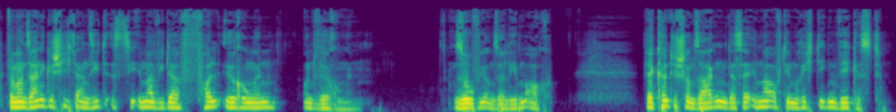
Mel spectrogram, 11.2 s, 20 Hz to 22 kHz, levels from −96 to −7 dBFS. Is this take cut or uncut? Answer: uncut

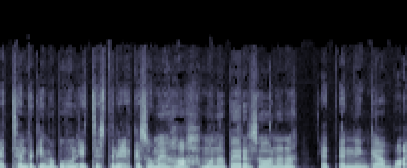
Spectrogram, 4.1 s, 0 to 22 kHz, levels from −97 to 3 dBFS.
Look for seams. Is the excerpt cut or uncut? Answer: uncut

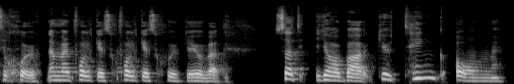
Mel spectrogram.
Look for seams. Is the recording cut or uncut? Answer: cut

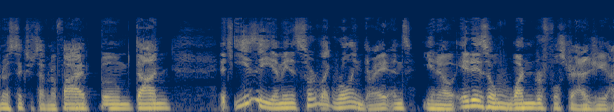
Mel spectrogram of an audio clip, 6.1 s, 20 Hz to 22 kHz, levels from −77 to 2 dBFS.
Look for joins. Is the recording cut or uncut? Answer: cut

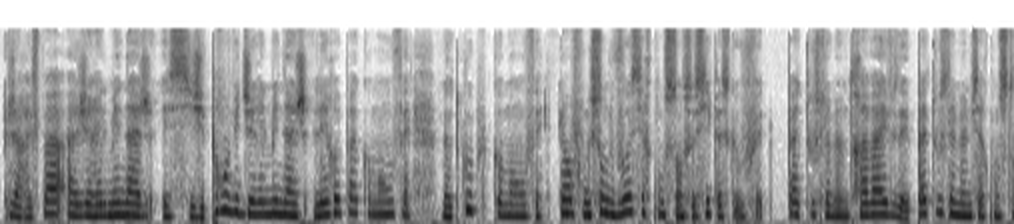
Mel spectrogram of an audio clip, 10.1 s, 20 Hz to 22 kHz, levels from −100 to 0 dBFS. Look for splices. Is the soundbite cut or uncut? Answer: uncut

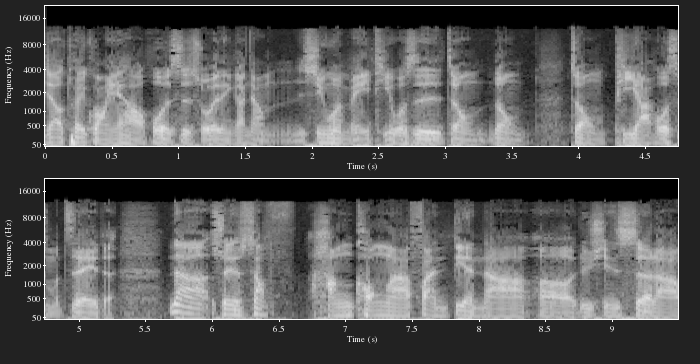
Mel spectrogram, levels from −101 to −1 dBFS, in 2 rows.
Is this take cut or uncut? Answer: uncut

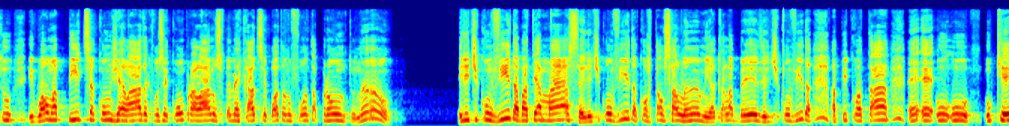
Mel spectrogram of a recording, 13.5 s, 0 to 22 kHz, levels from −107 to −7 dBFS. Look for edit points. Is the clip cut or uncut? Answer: uncut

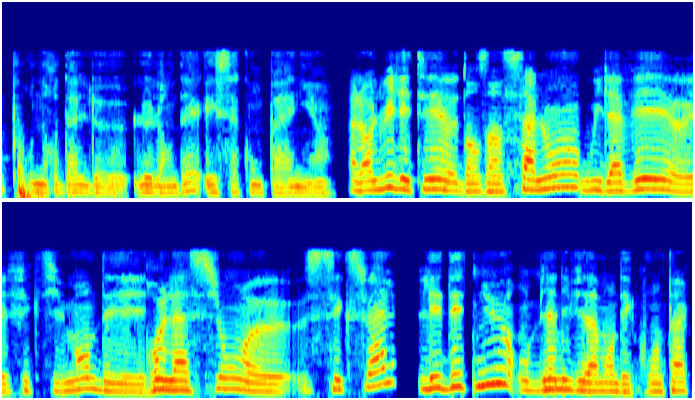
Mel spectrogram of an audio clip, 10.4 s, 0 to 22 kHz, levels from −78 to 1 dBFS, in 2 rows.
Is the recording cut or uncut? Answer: cut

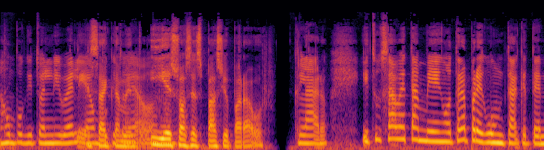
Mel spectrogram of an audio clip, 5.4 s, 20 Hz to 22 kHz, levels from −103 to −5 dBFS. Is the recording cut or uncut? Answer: uncut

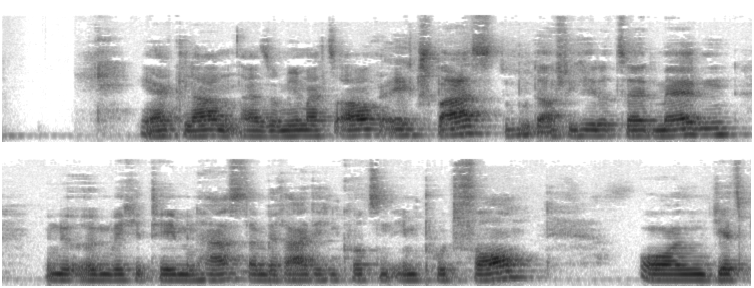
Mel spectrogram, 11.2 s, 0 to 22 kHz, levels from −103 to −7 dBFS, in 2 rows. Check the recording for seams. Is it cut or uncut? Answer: uncut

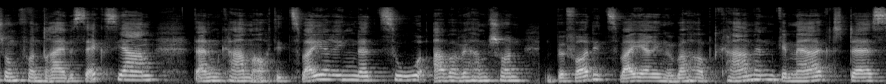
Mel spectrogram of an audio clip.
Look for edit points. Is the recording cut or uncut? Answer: uncut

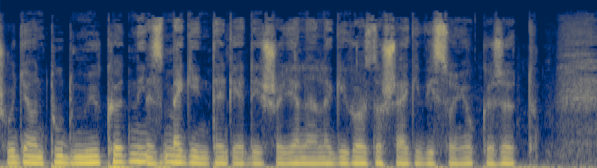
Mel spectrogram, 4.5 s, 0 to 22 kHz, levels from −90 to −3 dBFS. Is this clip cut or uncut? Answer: cut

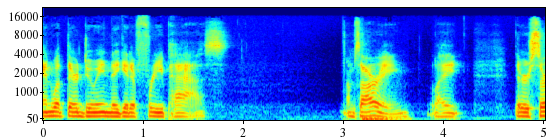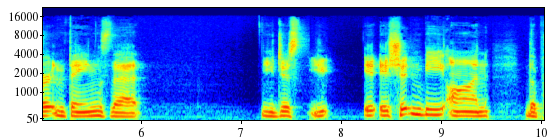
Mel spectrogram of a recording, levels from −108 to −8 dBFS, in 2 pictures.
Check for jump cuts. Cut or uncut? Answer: cut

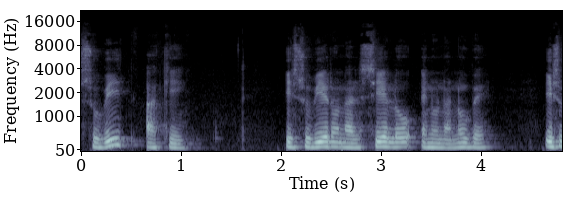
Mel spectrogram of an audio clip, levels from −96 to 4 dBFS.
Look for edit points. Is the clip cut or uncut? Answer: uncut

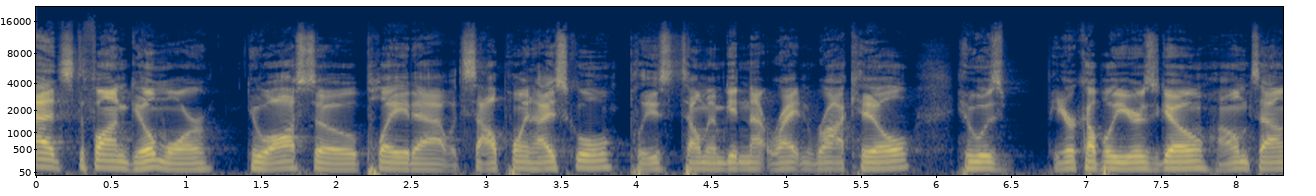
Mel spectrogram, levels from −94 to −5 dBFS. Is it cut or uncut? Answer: uncut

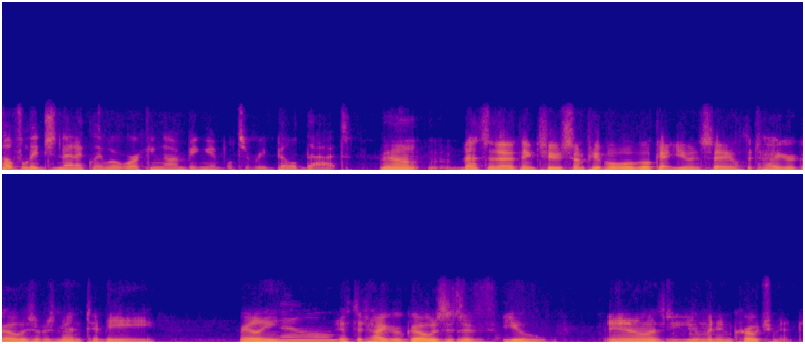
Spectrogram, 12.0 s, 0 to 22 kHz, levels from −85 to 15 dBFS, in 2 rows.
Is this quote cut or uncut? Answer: cut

